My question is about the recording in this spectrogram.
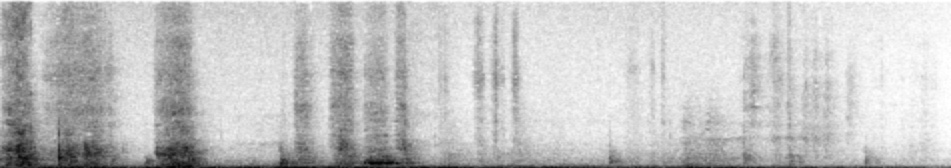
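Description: Pastel pencil scratching across a gesso-primed canvas board in separate sketching strokes, growing fainter and fading out near the end.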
